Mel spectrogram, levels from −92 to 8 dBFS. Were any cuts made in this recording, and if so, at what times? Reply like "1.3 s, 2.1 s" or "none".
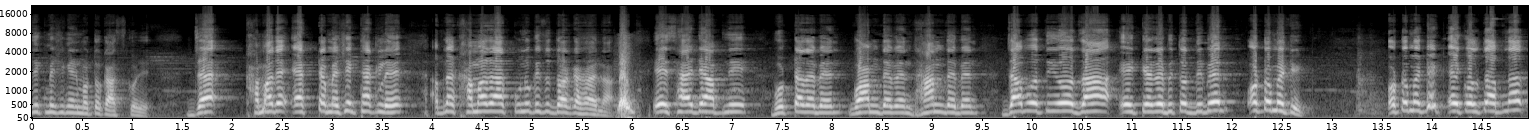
6.0 s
